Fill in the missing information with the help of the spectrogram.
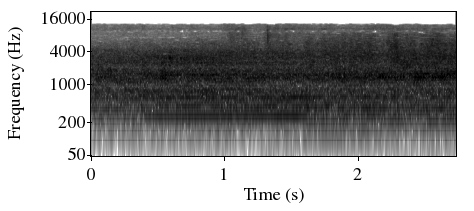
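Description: A race car coming out onto the track; its engine roars steadily and loudly throughout, a broad rushing drone with a low humming tone that drifts slightly downward, with no one talking.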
